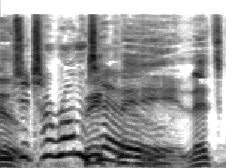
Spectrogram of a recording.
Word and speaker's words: Toronto: So they just need to take that back to Toronto, which, by the way, I've been pronouncing like an American this whole time. Apparently, you're supposed to call it Toronto. I know that, and I'm sorry that I am mispronouncing the city name.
